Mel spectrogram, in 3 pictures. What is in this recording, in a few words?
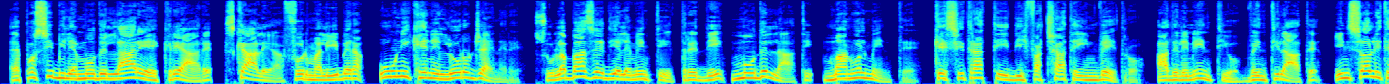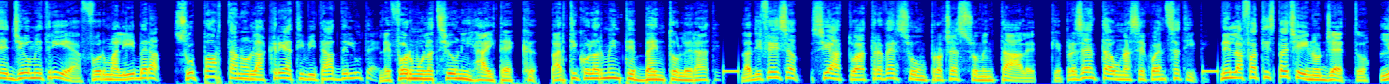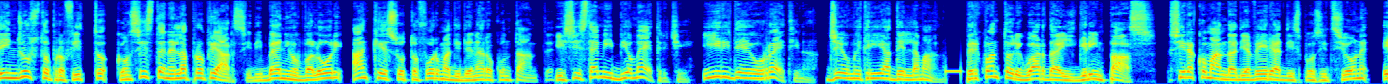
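Italian male elearning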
